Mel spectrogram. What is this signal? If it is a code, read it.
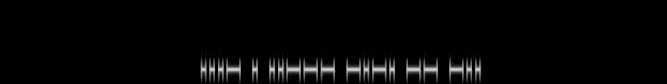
Morse code, heard as a keyed tone, about 28 wpm, 700 Hz. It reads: VE2CMD
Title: DXCC-100 Call Signs - 6 Characters - Repeated 3x - 28wpm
